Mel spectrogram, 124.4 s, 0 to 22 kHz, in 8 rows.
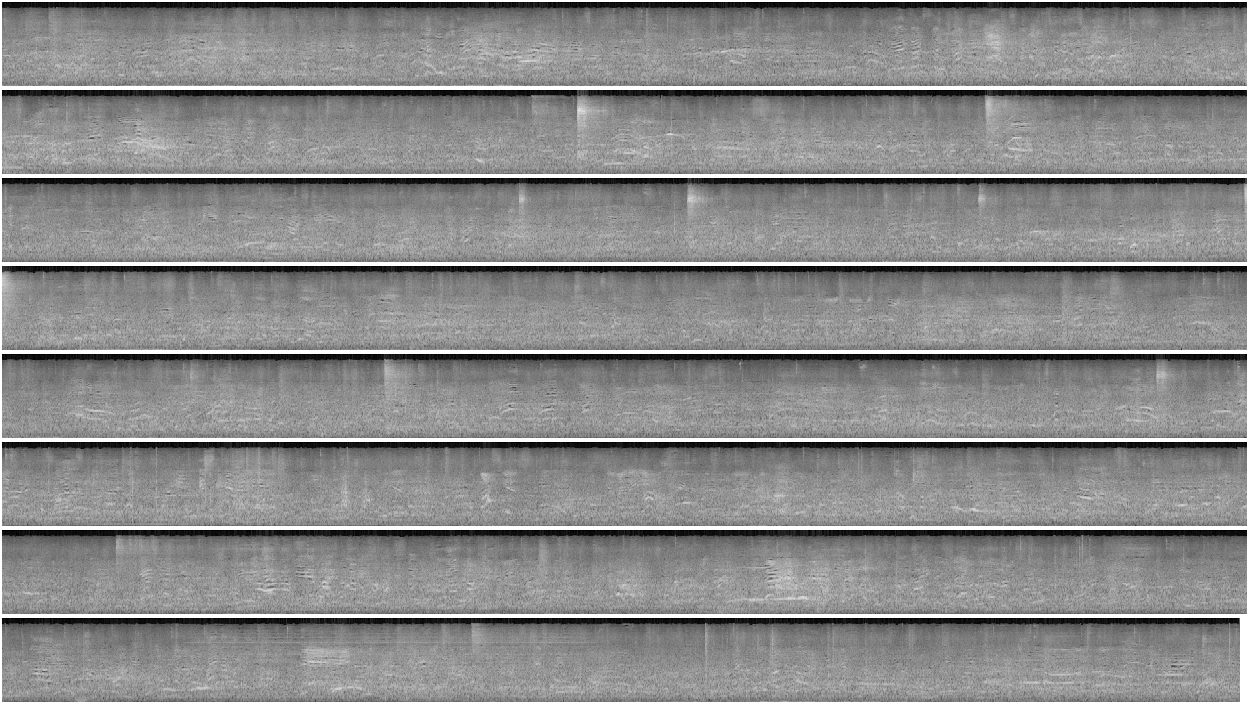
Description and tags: Schoolyard, kids
Schoolyard, recess, ca.50 Kids, distant traffic, xy-stereo, close to Frankfurt, mic: Beyerdynamic AT 822, Recorder: M-Audio Microtrack
germany, yard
